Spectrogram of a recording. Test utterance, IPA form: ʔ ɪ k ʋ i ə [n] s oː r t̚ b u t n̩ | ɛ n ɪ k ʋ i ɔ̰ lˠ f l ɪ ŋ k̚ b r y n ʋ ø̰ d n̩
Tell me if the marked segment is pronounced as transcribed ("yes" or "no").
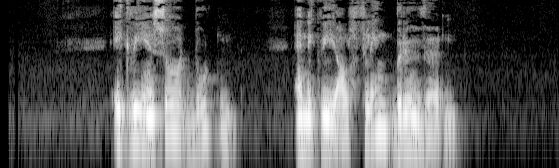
yes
